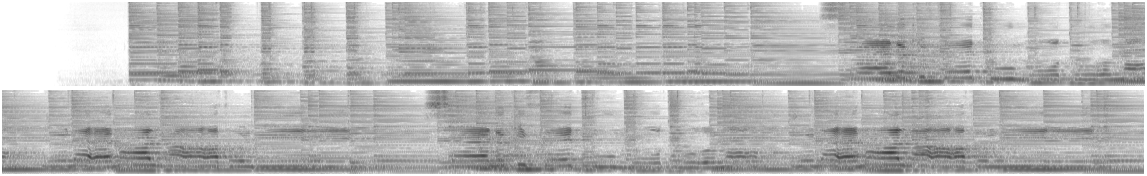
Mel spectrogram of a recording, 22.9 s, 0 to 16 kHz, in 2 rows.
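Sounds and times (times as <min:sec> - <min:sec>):
tenor singing a baroque couplet: 0:01.4 - 0:22.8.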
